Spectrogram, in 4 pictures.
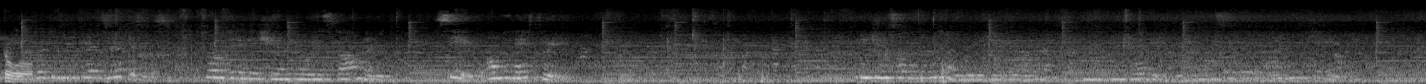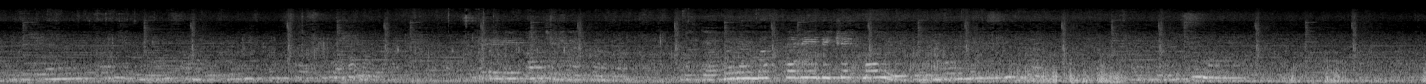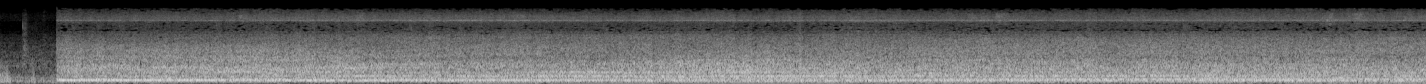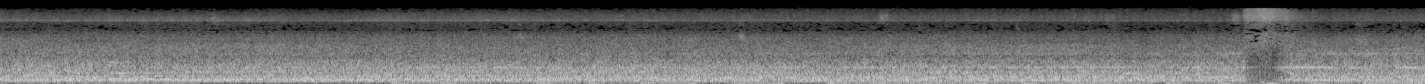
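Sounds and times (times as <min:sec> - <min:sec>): train rumbling on rails: 0:00.0 - 0:57.0
low hum: 0:29.0 - 0:57.0.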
